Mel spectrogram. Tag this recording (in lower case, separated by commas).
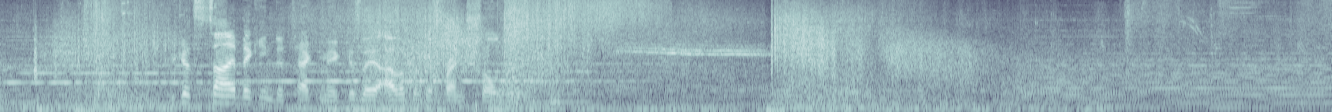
boom, music, speech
